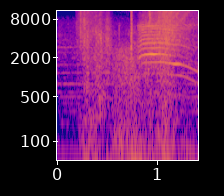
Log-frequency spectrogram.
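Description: A single short cat meow rings out as a cat squad is summoned in a Magic: The Gathering War of the Spark card game, a rising, clear game sound effect with no talk.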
